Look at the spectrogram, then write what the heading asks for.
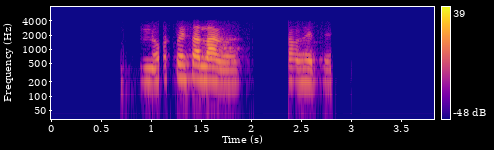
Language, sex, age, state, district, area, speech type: Maithili, female, 45-60, Bihar, Madhepura, urban, conversation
